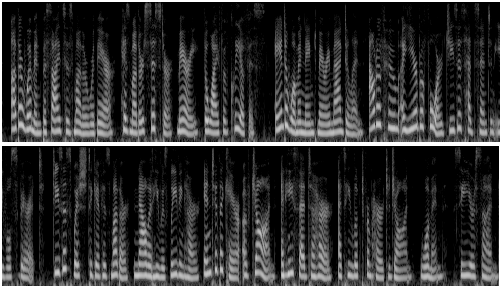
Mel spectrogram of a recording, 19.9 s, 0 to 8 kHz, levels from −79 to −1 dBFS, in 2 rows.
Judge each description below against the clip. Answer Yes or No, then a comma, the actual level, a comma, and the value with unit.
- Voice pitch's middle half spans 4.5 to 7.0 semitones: No, average, 3.8 semitones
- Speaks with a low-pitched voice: No, high, 225 Hz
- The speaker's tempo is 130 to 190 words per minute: No, average, 200 wpm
